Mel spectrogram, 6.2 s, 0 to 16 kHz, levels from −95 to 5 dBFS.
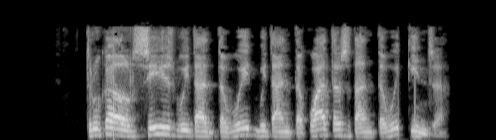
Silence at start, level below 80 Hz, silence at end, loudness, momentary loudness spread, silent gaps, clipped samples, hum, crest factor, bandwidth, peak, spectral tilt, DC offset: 1.1 s; -56 dBFS; 0.65 s; -17 LUFS; 8 LU; none; under 0.1%; none; 18 dB; 8.4 kHz; -2 dBFS; -3.5 dB/octave; under 0.1%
